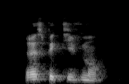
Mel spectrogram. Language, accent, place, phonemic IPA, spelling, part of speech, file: French, France, Lyon, /ʁɛs.pɛk.tiv.mɑ̃/, resp., adverb, LL-Q150 (fra)-resp..wav
- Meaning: abbreviation of respectivement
